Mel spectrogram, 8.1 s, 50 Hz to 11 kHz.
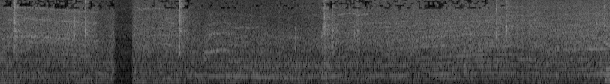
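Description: A V8 Supercar in the racing game Project Motor Racing holds a sustained engine drone near flat out, with a short dip as it shifts gear, then a rising revving tone at the end; no talk.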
